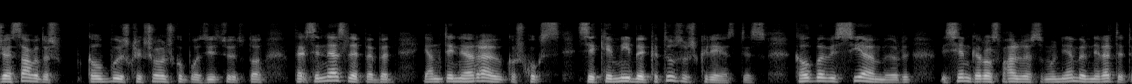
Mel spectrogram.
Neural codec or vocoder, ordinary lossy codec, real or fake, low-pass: codec, 16 kHz, about 1 kbps, DyCAST, with the encoder's durations; MP3, 32 kbps; fake; 7.2 kHz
